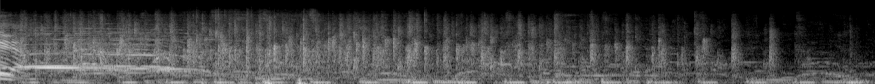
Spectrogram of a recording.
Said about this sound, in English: Start clapping right now. Louder. Give it up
